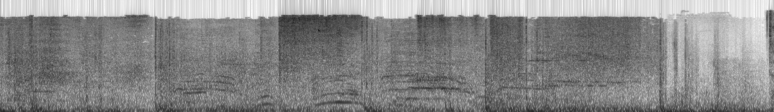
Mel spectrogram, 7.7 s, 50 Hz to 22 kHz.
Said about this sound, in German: Es ist bereits die zweite Explosion auf dem russischen Atom-U-Boot Kursk am 10. August 2000 mitten in der Barentssee. Mit 118 Mann Besatzung war das Kampf-U-Boot zu einer Übung ausgelaufen. Jetzt sind Teile des Schiffs zerstört.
